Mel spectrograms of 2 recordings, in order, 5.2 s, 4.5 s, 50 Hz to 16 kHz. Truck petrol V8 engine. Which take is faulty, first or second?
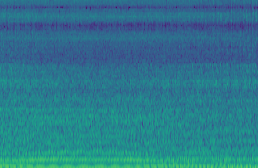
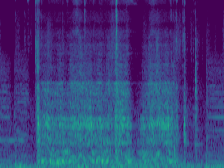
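second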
